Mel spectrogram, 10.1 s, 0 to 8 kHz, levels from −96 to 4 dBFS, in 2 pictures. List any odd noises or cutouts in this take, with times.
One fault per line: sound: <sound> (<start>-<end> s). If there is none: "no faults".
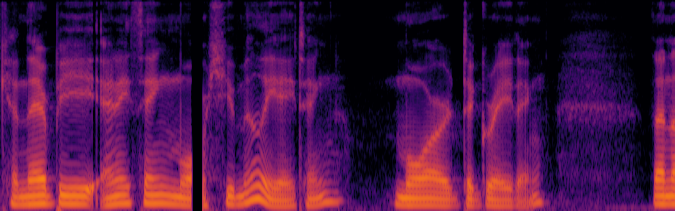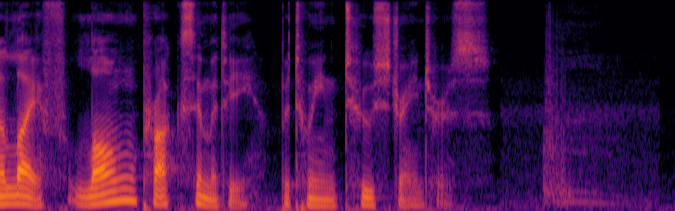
sound: dropout (1.4-1.5 s)
sound: sigh (9.1-9.8 s)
